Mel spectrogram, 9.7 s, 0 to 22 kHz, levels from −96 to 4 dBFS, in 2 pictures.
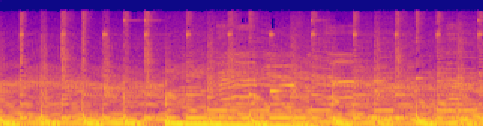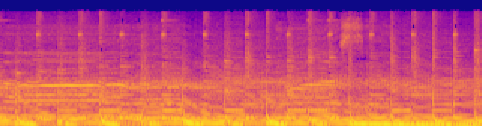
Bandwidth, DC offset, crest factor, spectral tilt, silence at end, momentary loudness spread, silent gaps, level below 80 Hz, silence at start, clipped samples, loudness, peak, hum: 16 kHz; 2%; 10 dB; -6 dB/octave; 0 s; 3 LU; none; -12 dBFS; 0 s; under 0.1%; -12 LUFS; 0 dBFS; none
